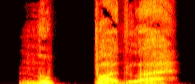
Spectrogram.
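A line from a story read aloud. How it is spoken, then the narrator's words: Hissed. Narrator (Russian): прошипел Гроздин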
